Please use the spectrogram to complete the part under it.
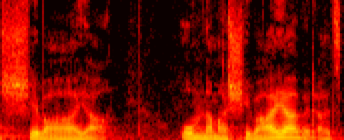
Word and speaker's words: Shivaya: Und dann Shivaya. Das I ist kurz, das A ist lang und das Ja ist kurz.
